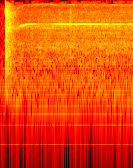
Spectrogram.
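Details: Harley Heritage Softail after fuel pump replacement, battery just reconnected, no fuel in tank yet: a click, then a faint steady high whine of even pitch; fuel pump priming normally at key-on.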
